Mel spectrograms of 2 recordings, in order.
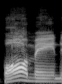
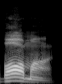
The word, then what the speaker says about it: Balmain: Just like we all know what Balmain is, but it's actually pronounced Balmain.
